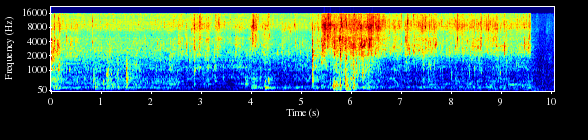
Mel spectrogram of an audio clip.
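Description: Kitchen faucet running into a stainless steel sink while a plastic chick waterer is rinsed under the stream, the water splashing in and around the plastic container. The splashing gets louder a little past halfway, and the running water cuts off suddenly near the end.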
